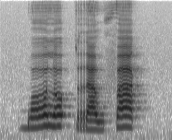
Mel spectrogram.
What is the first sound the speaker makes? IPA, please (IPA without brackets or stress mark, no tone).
b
